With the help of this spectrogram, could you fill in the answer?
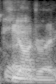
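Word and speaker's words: K'Andre: there be a problem or i'm sorry it's k andre it's andre yeah andre yeah i need to make sure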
